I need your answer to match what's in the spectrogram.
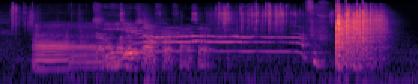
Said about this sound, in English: Splashes dice everywhere across the table.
